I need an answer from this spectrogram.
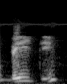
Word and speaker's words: buiti: buiti o biti, buiti se escribe y biti se pronuncia, está bien, o está bueno, es una palabra muy popular, bitu, bien, Ok.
